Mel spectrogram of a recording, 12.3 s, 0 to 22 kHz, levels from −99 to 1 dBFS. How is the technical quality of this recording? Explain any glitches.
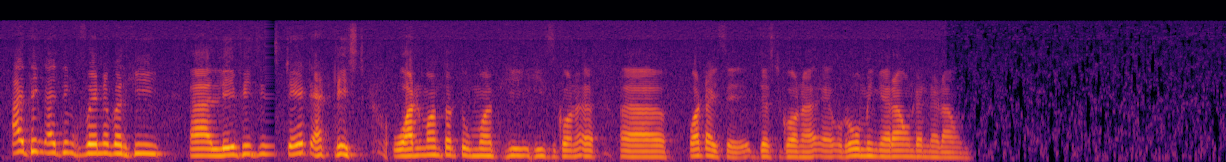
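Two glitches stand out: a short dropout early on and heavy-handed processing at the end, beneath which steady room noise sits about 26 dB below the speech.

From 2.65 to 2.76 s there is a burst of packet loss. The receiver stretched the last received sound over about 85 ms, fading it into a held buzz or hiss, and when the audio resumes roughly 80 ms of speech is simply missing.

From 9.46 s to the end, overdone noise removal takes hold. The suppressor mutes individual frequency bands whenever they drop near its noise estimate, so the room noise gives way to near silence with twinkling specks, and quieter components of the speech are cut away with it.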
